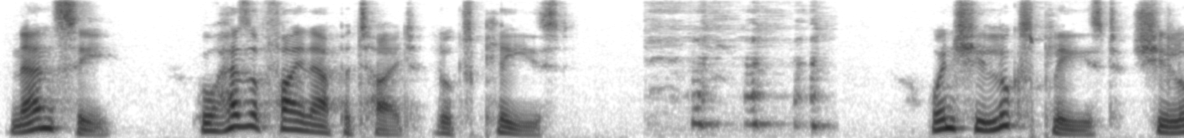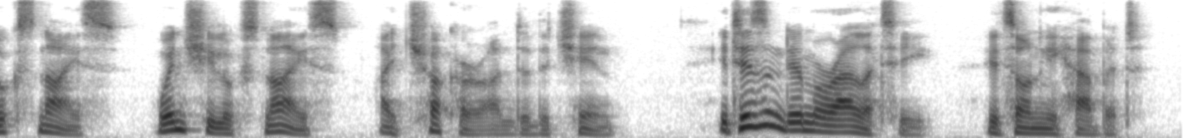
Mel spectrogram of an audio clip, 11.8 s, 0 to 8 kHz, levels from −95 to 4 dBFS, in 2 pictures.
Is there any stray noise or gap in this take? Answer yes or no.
yes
